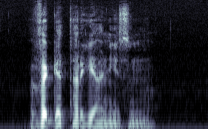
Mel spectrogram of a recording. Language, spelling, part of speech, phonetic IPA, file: Polish, wegetarianizm, noun, [ˌvɛɡɛtarʲˈjä̃ɲism̥], Pl-wegetarianizm.ogg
